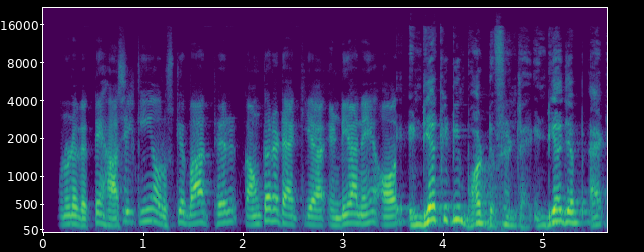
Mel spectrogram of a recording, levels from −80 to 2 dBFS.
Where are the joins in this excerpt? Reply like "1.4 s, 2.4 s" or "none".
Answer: 3.6 s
